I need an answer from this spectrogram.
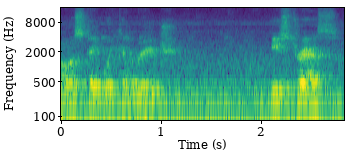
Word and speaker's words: eustress: Eustress, pronounced Y-O-U, eustress, is good stress.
